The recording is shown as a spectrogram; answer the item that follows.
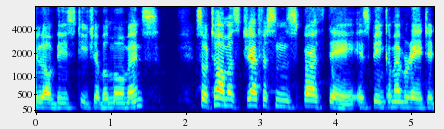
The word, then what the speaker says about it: Thomas: no need to say Thomas that doesn't exist in the real it's Thomas the H is silent saming for t-h-o-m-p-s-o-n it's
